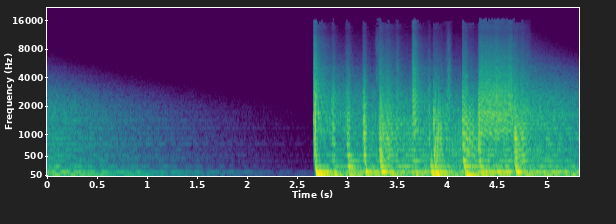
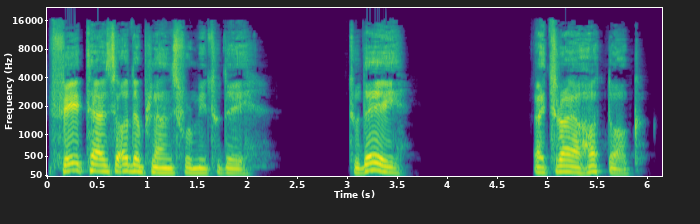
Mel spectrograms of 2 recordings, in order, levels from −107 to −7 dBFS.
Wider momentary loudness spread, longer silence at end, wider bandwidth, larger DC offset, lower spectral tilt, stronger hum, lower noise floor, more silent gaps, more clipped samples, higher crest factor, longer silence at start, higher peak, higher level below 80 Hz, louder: first, 19 LU vs 11 LU; second, 0 s vs 0.25 s; second, 7.8 kHz vs 17.5 kHz; neither; first, -7.5 dB/octave vs -4 dB/octave; neither; second, -80 dBFS vs under -90 dBFS; second, none vs 2.34-2.98 s, 3.73-4.82 s; neither; about the same, 20 dB vs 16 dB; about the same, 0 s vs 0.05 s; about the same, 0 dBFS vs 0 dBFS; first, -26 dBFS vs -58 dBFS; second, -19 LUFS vs -14 LUFS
